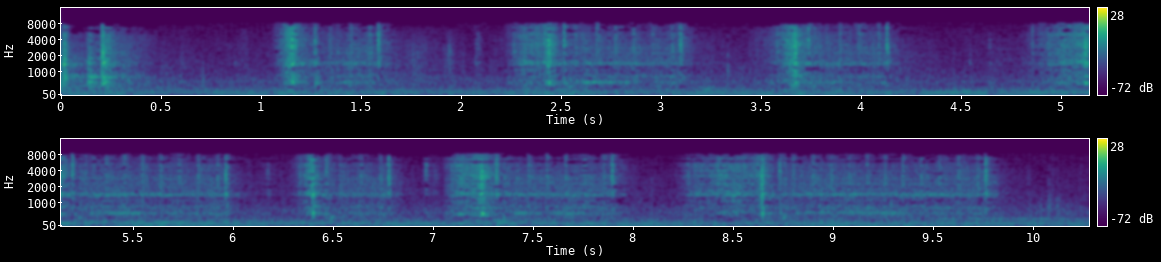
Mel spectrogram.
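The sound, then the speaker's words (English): A telephone being dialed: about eight short whirring, clicking bursts of a rotary dial, separated by brief pauses, over a faint steady hum, with no voices. “May I use the phone”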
